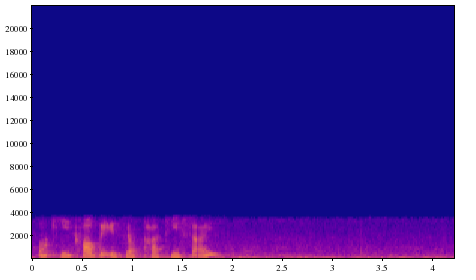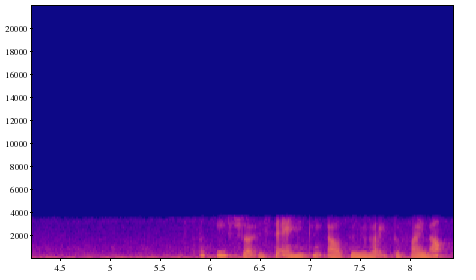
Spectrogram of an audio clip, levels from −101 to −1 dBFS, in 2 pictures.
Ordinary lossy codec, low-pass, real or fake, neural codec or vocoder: Opus, 32 kbps; 3.6 kHz; fake; codec, 16 kHz, 6 kbps, DAC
